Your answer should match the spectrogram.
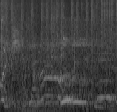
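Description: Boys' voices hooting a drawn-out "ouuuh", the pitch sliding up and down in arching calls, strongest in the middle.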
